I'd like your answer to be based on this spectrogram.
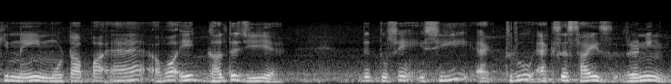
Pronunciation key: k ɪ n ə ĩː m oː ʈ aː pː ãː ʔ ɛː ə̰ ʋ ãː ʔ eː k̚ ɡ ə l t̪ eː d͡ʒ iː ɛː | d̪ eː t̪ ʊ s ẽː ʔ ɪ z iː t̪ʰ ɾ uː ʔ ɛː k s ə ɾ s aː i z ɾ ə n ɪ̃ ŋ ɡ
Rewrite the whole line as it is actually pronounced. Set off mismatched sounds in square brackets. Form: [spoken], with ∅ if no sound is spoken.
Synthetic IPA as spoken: k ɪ n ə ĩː m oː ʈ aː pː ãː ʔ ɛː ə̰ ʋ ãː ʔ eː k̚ ɡ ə l t̪ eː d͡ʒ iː ɛː | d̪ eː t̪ ʊ s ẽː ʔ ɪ [s] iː t̪ʰ ɾ uː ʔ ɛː k s ə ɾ s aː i z ɾ ə n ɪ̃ ŋ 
